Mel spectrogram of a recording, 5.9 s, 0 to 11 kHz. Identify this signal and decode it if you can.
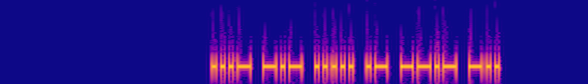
Morse code, heard as a keyed tone, about 28 wpm, 700 Hz. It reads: VK5AQD
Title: DXCC-100 Call Signs - 6 Characters - 28wpm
